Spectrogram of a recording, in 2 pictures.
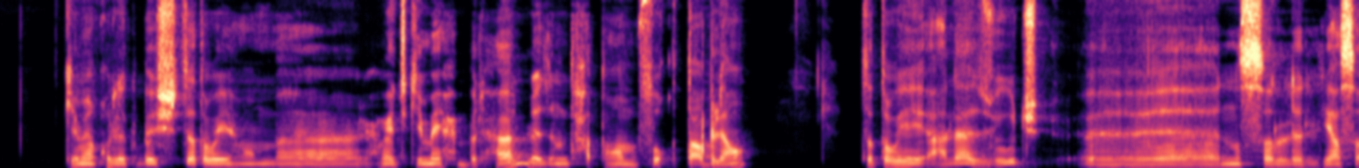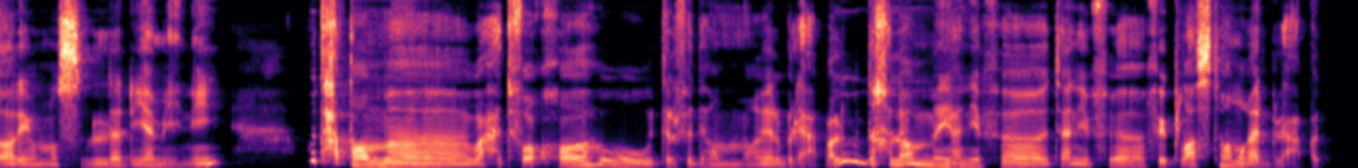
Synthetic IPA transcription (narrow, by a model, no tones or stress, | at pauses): kḭmæjqulːəkbæʃt̪ət̪ˤwiɦʊm | lħwæjət̪kimæjħəbːəlħælːæzəmt̪ħot̪ˤːhʊmfuqt̪ˤːɑblɑ̃ | t̪ət̪ˤwiʕlæzuʒ | nəsˤːlljɑsˤɑ̰ɾiwnəsˤːlljæmḭnḭ | wt̪ħɑt̪ˤːhʊmwaħəd̪fṵqhʊhwt̪ə̰ɾfəd̪hʊmɣiɾbə̰lʕa̰qə̰lwt̪̚d̪əxːəlhʊmjaʕnift̪ʰa̰ʕniffḭblɑ̰st̪hʊmɣḭɾbəlʕa̰qəl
